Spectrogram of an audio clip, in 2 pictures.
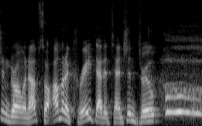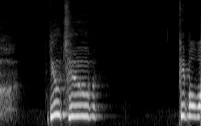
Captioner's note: gasps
